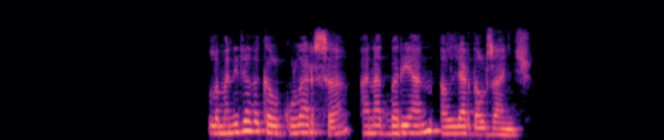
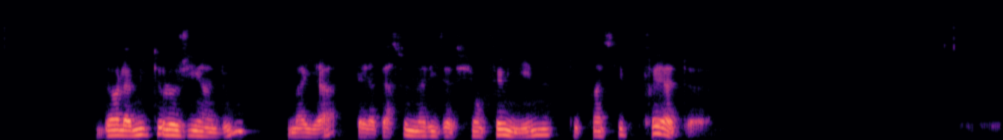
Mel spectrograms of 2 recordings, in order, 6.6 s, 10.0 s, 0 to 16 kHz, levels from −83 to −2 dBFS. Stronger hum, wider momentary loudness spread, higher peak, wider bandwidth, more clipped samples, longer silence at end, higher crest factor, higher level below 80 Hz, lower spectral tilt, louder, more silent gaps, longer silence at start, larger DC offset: neither; second, 7 LU vs 12 LU; first, -8 dBFS vs -12 dBFS; first, 7.8 kHz vs 6.8 kHz; neither; second, 1.35 s vs 3 s; about the same, 18 dB vs 18 dB; first, -66 dBFS vs -76 dBFS; second, -4.5 dB/octave vs -9.5 dB/octave; first, -24 LUFS vs -29 LUFS; about the same, 3.54-3.59 s vs 2.82-2.86 s; first, 2.1 s vs 0.95 s; neither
